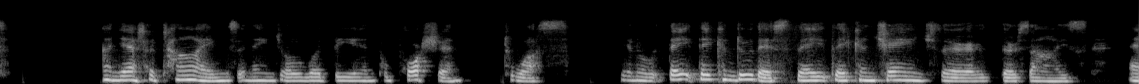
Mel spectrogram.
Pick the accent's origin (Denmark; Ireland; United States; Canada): Ireland; being in the college in Maynooth in Ireland, because I'm Irish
